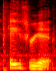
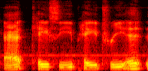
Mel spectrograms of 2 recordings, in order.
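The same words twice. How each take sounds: First: Said in the usual way. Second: Slow "Patriot" split as pay-tree-it; puzzled sounding-out. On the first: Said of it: "Oh, I get it". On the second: Real, not acted. Host puzzling out a follower's handle, slow sounding-out. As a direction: read "K C Patriot" slowly, piece by piece. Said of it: "I think that's a".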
